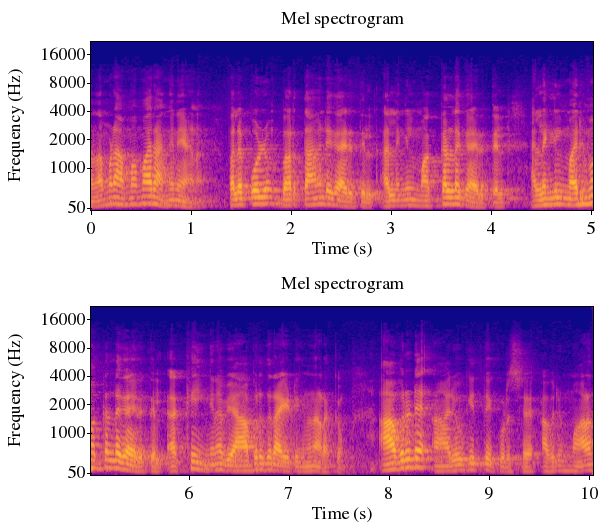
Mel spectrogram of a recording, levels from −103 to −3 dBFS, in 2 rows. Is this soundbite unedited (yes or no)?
yes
